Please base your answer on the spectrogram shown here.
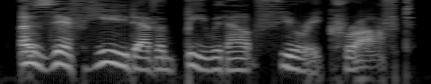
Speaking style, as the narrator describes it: Tavi snorted

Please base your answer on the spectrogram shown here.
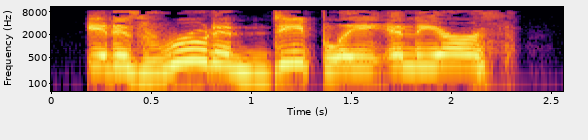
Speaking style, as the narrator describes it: he cried

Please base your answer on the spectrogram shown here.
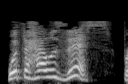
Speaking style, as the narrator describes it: Breck shouted

